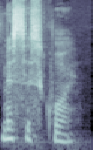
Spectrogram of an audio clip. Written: Missisquoi

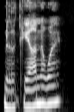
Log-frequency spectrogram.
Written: Milkeanaway

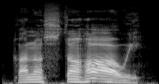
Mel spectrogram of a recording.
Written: Kanenstenhawi

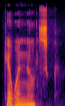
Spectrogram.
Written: Kewenusk

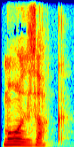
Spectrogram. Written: moozak

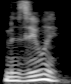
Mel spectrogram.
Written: mziwi

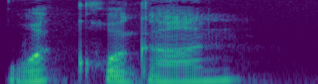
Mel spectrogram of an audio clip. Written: Wequagan

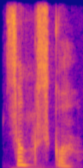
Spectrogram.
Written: sunksqua

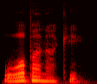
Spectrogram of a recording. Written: Wobanaki

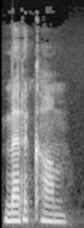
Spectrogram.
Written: Metacom

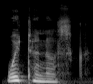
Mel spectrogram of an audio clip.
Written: Weetanusk

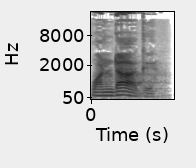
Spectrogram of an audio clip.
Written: Wendake

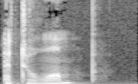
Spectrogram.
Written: Etowamp

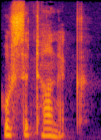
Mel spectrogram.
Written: Housatonic

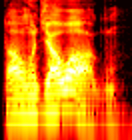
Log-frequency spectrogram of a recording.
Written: Thaonwentsawakon

